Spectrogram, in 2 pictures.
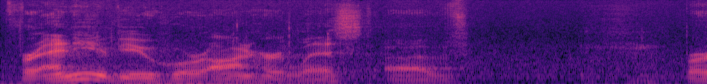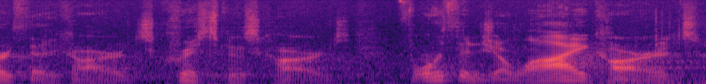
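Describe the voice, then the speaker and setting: Man, 50s, very low voice, loud and informal, faint hiss. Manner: loud, casual speaking with chuckled asides. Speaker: nephew speaking at a memorial. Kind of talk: eulogy mixing reading and off-script remarks. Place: church sanctuary. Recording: long church reverb, faint background hiss.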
